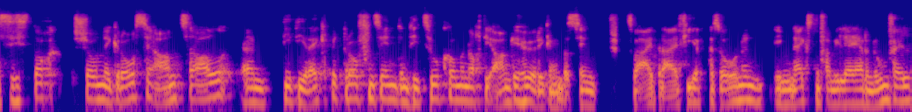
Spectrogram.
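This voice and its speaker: A man talks at a moderate pace in a medium pitch with vocal fry. His intonation is fairly even and his loudness very even. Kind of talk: interview.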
